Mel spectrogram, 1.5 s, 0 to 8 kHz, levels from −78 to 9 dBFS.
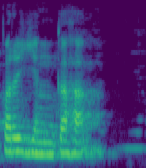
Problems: none marked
